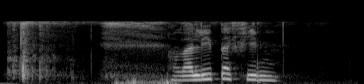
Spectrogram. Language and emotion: Russian, neutral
